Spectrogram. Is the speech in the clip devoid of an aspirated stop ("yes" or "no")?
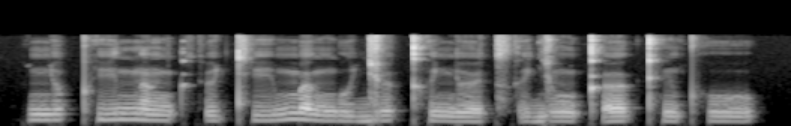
no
